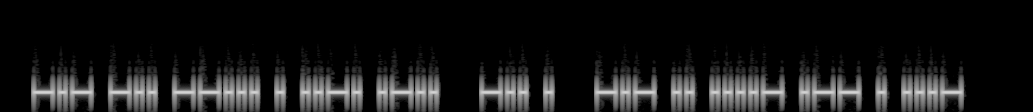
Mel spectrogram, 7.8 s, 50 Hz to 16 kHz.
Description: Morse code, heard as a keyed tone, about 25 wpm, 700 Hz. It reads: KD7EFL DE KI4WEV
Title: USA Callsign DE Callsign - 6 Characters - 25wpm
